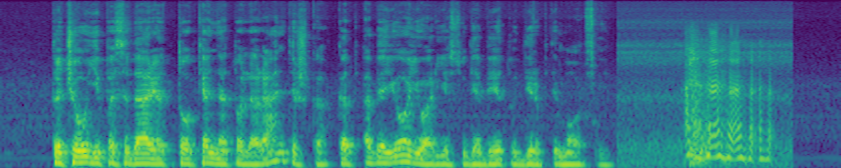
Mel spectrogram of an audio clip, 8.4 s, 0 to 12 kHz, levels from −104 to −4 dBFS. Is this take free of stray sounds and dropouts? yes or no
no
